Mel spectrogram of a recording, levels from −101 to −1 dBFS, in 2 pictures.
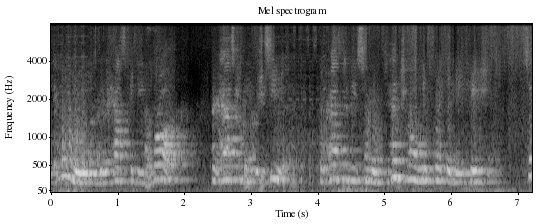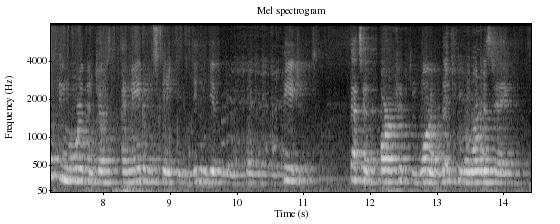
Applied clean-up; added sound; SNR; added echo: neural separator model SepFormer DNS4.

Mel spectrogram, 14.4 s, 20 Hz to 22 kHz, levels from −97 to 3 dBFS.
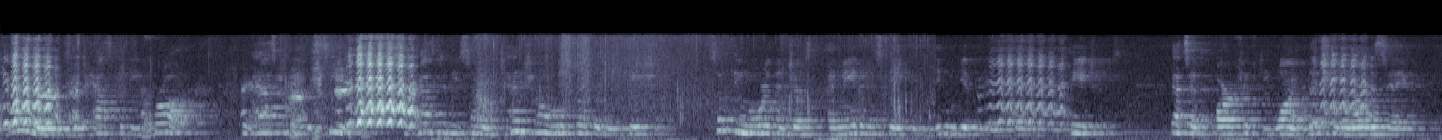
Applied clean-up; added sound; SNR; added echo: none; Livestock, farm animals, working animals; -4 dB; reverberation time 1.0 s.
